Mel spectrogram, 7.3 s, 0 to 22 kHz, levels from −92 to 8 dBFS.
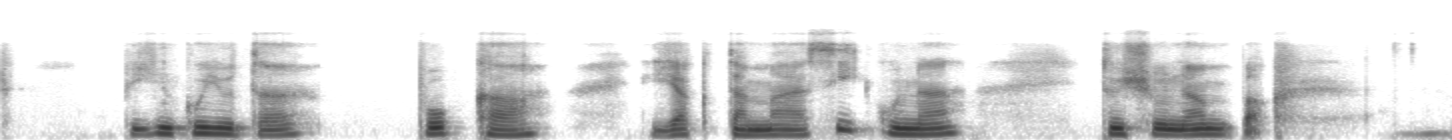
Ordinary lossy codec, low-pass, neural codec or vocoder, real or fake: Opus, 32 kbps; 7.2 kHz; codec, 16 kHz, 1 kbps, X-Codec, HuBERT features, trained on LibriSpeech; fake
